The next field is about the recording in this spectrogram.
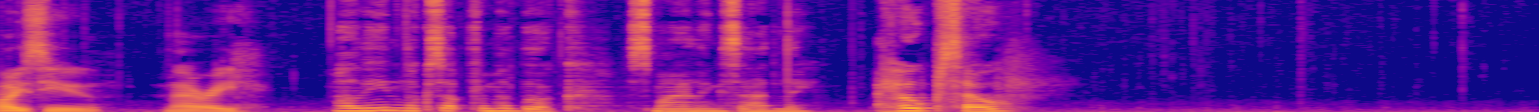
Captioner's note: fire fades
